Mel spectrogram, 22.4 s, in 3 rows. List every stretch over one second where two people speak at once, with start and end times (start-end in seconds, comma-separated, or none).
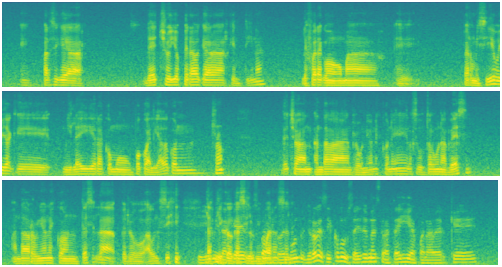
18.0-19.3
